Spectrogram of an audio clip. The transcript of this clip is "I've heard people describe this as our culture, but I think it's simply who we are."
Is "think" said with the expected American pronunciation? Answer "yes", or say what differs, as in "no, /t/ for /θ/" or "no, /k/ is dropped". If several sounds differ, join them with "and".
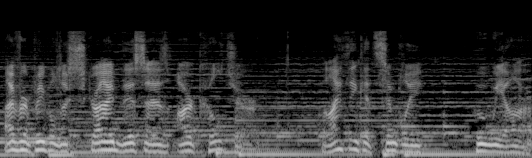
yes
